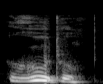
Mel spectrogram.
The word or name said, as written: gutu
